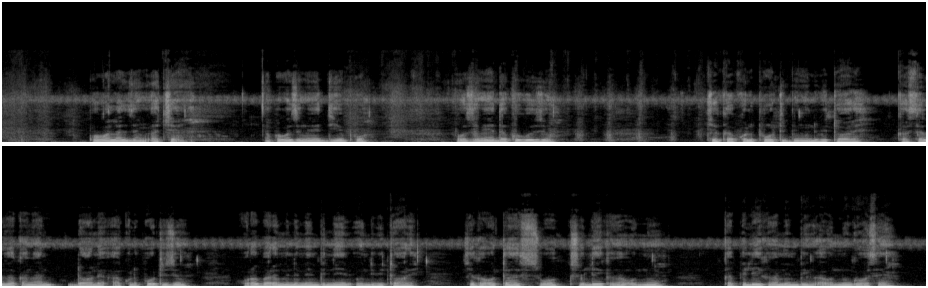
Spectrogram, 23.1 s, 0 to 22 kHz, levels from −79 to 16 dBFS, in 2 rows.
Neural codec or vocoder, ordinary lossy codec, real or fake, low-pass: vocoder, 48 kHz, 128 mel bands, Vocos; AAC, 96 kbps; fake; 14.4 kHz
